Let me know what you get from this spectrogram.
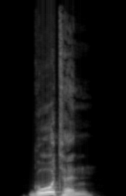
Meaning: plural of Gote
- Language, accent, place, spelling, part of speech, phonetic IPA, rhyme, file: German, Germany, Berlin, Goten, noun, [ˈɡoːtn̩], -oːtn̩, De-Goten.ogg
